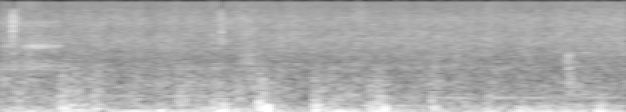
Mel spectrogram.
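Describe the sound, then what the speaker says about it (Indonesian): Thunder and wind rumble over the sea in a storm sound effect, with a dense, loud wash of rain-like noise and low booming rolls that fill the clip without any talking. "Dia menurunkan angin ribut ke laut"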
